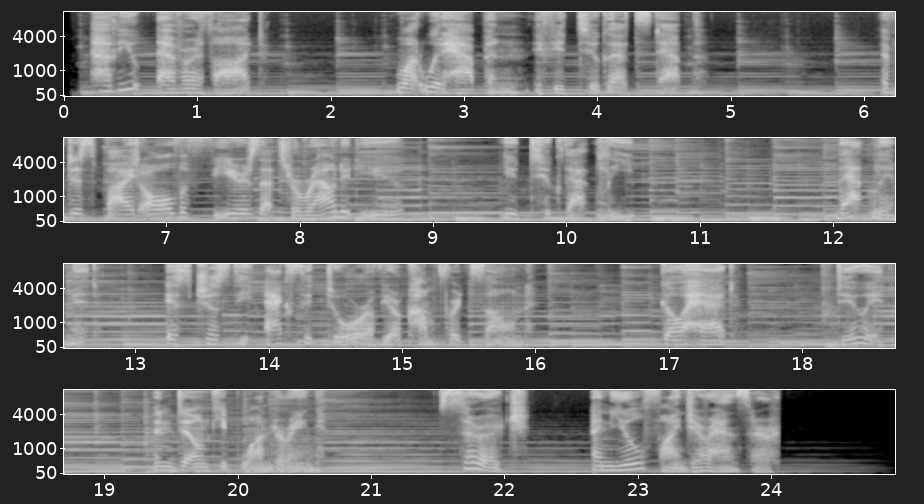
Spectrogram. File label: Emotivo Motivacional Emotional Motivational EN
